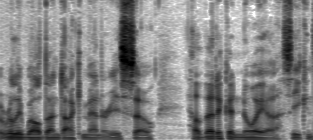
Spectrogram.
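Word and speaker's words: Helvetica Neue: turns out uh my client was right it's helvetica noya um and that was courtesy of gary hustwick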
